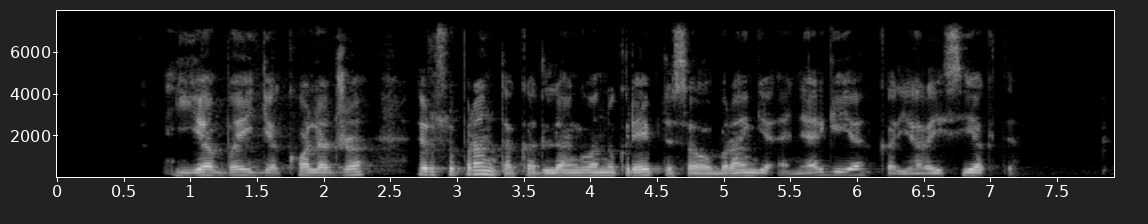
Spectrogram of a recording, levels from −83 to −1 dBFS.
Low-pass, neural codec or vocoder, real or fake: 7.2 kHz; none; real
